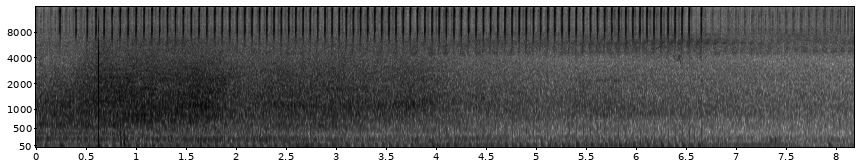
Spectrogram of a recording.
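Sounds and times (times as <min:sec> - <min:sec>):
cicada ticking song: 0:00.0 - 0:08.1.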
